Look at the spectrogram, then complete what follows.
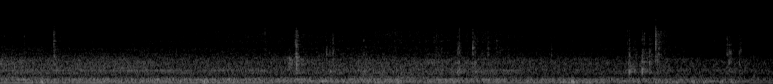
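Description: Kubota mini excavator's diesel engine running steadily in the distance, with a few sharp clicks and cracks from the tree shearing work. The sound fades down over the last second or so.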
